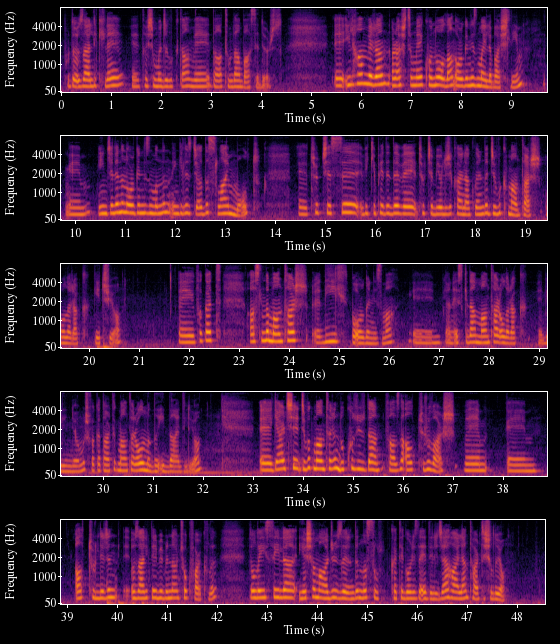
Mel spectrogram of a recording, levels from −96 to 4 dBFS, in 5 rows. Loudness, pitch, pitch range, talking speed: -25 LUFS, 245 Hz, 225-265 Hz, 90 wpm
